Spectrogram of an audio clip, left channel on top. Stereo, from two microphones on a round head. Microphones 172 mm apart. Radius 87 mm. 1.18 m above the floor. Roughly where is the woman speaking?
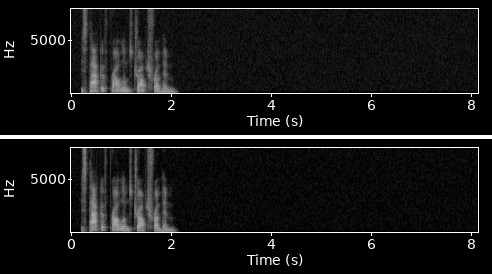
Right.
